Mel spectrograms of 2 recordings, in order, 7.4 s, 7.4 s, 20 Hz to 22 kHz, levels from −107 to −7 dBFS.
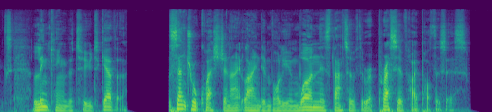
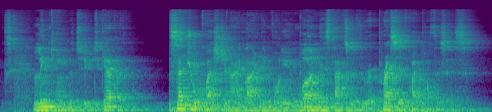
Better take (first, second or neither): first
